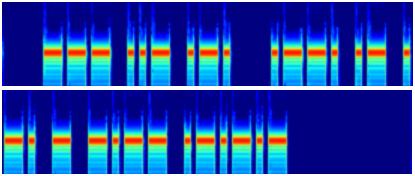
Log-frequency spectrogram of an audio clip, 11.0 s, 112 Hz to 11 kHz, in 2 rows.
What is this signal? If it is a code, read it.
Morse code, heard as a keyed tone, about 15 wpm, 700 Hz. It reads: OUR PARTY.
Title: Sentences from Top 1400 Words 15wpm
